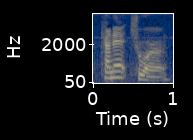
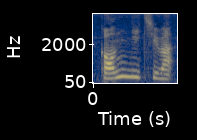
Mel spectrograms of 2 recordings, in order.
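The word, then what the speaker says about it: こんにちは: And this is not konnichiwa, but konnichiwa. It has 5 syllables.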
